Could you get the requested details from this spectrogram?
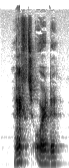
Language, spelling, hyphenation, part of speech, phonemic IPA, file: Dutch, rechtsorde, rechts‧or‧de, noun, /ˈrɛxtsˌɔr.də/, Nl-rechtsorde.ogg
- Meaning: legal order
